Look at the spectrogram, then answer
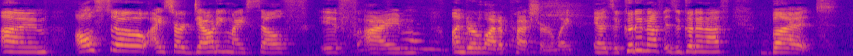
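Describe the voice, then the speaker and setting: Over noticeable background noise, a woman speaks in a high pitch at a fairly slow pace. Her pitch varies in an ordinary way. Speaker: baking show applicant. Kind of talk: audition interview. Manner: hesitant, many fillers.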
